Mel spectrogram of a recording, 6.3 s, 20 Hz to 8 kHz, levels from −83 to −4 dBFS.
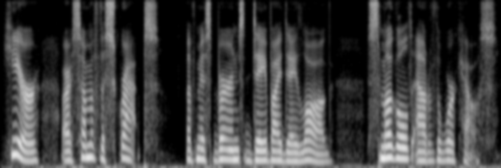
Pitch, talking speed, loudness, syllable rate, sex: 170 Hz, 170 wpm, -19 LUFS, 4.5 syllables/s, female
